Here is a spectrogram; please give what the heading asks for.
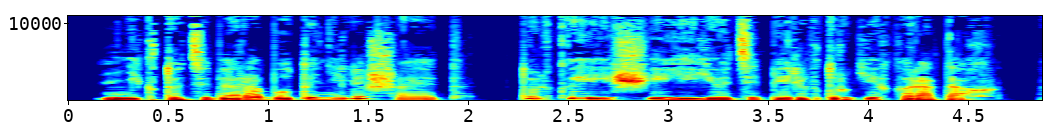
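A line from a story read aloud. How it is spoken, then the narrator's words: Calm reply. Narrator (Russian): отвечаю спокойно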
